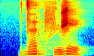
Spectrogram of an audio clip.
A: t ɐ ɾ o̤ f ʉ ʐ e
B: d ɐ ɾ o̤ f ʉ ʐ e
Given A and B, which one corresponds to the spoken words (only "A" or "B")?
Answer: B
